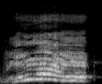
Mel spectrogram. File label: impatient; Portal 2; Source Engine; video games; ballbot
